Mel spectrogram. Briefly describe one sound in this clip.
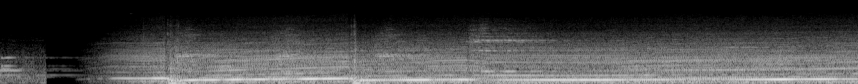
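A racing car engine revs up loudly and climbs through the gears.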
